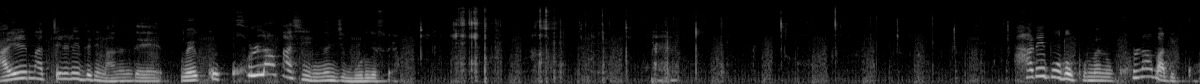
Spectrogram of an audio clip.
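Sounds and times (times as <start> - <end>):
popcorn being crunched and chewed: 3.8 - 12.0.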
